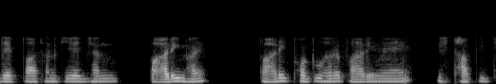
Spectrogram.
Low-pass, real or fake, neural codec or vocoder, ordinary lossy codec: 3.6 kHz; fake; codec, 44.1 kHz, 2.6 kbps, SNAC; none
